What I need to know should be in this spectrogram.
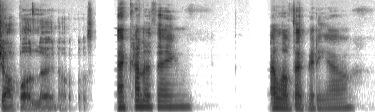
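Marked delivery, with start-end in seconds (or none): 0.0-0.9 put-on hard tough guy voice. Imitating a voice from a favourite video: imitating the hard man guy voice. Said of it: "how do you do the voice again?".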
